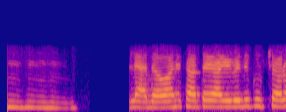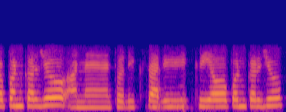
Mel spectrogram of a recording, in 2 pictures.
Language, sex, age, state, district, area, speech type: Gujarati, female, 45-60, Gujarat, Surat, urban, conversation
